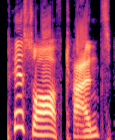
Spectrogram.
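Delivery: loud, punchy Australian swearing; Australian accent. Shown as a demonstration. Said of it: "That's an Australian one".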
